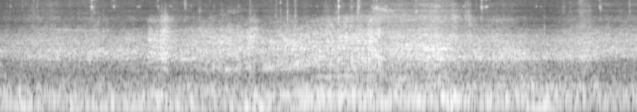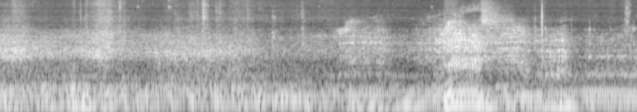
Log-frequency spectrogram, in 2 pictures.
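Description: Car engine and road noise heard from inside the cabin while driving. The engine note rises and falls with the throttle, with a clear dip and climb in pitch near the end.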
